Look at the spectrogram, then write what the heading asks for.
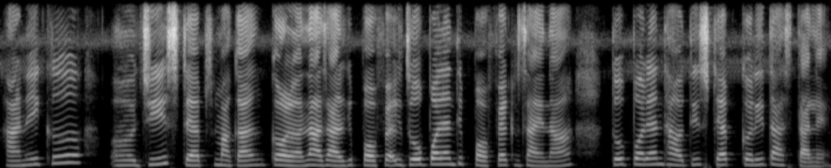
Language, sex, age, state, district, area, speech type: Goan Konkani, female, 18-30, Goa, Canacona, rural, spontaneous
